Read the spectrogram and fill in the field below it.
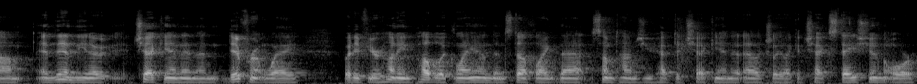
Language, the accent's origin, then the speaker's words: English; Southeast, United States; You can tell I'm more from the Southeast here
